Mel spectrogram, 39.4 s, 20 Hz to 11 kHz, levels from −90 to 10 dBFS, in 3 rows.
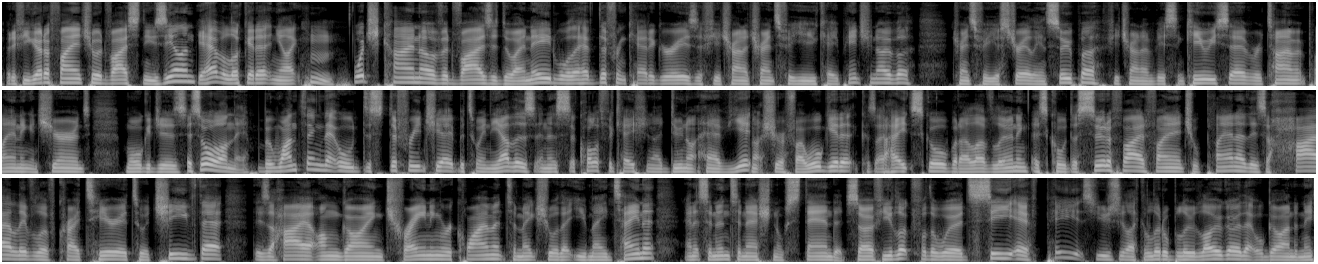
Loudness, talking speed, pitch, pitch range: -23 LUFS, 220 wpm, 135 Hz, 125-155 Hz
